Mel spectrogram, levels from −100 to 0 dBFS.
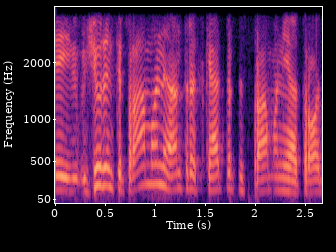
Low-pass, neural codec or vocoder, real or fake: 3.6 kHz; none; real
